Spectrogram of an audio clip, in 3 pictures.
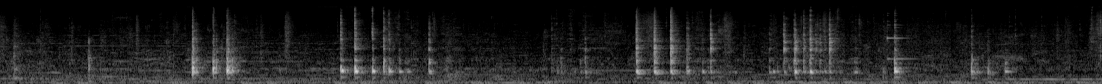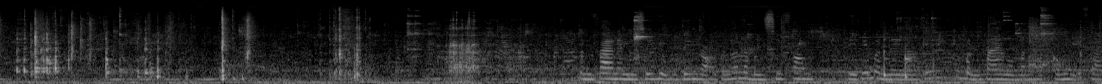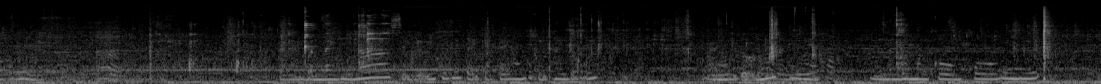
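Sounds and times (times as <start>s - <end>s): spoon clinking against glass: 5.8s - 10.3s.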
